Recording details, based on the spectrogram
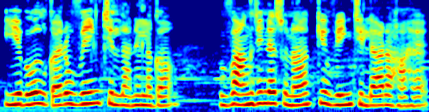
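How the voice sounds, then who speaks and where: A woman narrating a fan-fiction story in a lively, conversational way. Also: high voice, moderate pace, faint music behind.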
